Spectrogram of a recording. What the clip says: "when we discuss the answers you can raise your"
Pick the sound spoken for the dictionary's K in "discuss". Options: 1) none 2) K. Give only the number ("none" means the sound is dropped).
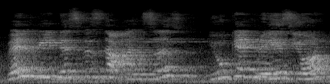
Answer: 1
